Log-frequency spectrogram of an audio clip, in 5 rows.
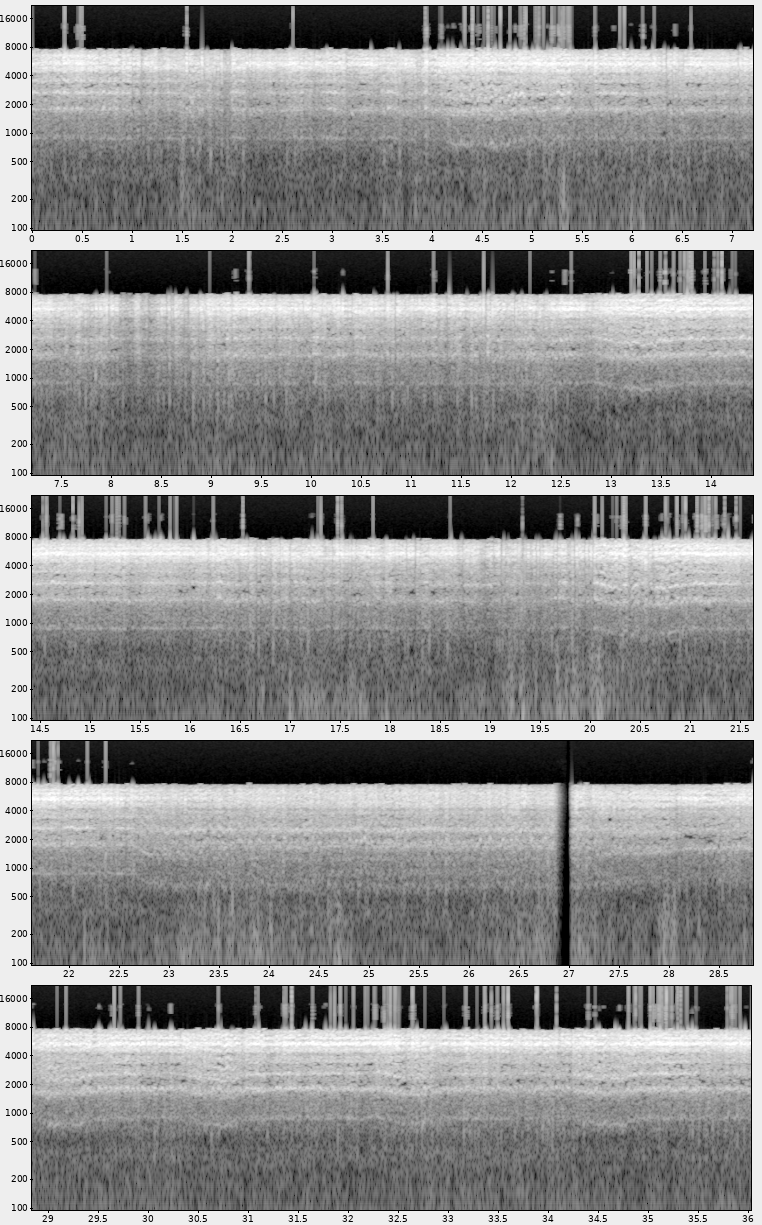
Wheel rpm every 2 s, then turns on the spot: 230, 230, 230, 230, 230, 230, 230, 230, 230, 230, 230, 220, 190, 200, 210, 230, 230, 230.
none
